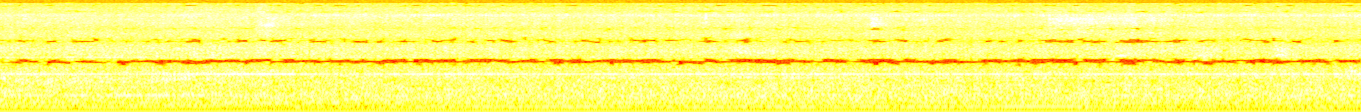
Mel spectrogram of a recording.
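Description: Near silence: only a faint steady hum and hiss from the recording.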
